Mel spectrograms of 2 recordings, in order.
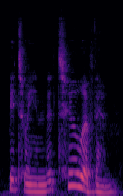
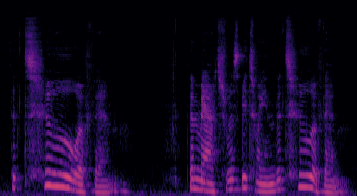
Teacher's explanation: I have the highest pitch on the word to and also the most volume.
